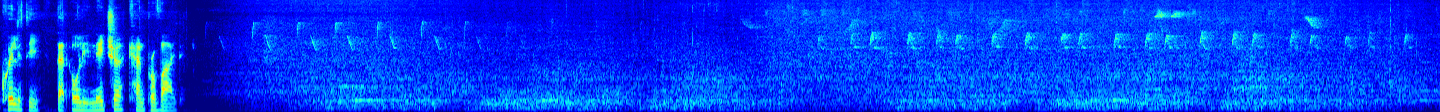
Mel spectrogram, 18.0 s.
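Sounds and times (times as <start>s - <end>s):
bird chirping: 2.5s - 6.5s, 10.1s - 17.7s
low outdoor rush: 2.6s - 18.0s.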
